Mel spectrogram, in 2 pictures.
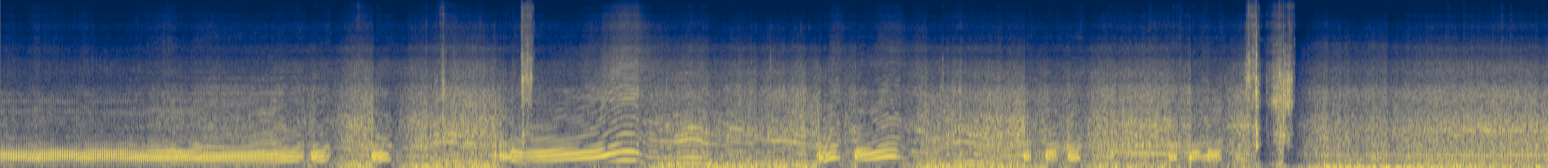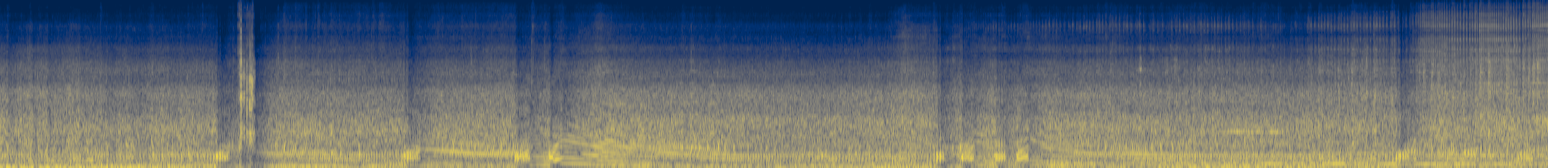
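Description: Dirt bike engine revving up and down again and again under a riding throttle, its pitch repeatedly climbing and dropping. A few sharp knocks cut through, the strongest about twelve to thirteen seconds in.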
